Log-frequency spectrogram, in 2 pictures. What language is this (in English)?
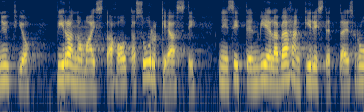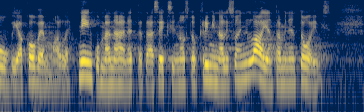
Finnish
